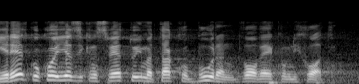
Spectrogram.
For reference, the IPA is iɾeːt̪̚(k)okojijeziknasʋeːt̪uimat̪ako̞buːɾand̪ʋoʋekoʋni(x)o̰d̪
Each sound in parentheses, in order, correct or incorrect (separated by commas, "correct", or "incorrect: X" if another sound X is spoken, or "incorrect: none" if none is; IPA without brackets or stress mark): correct, correct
